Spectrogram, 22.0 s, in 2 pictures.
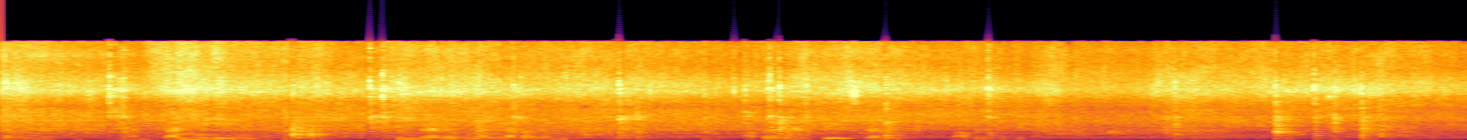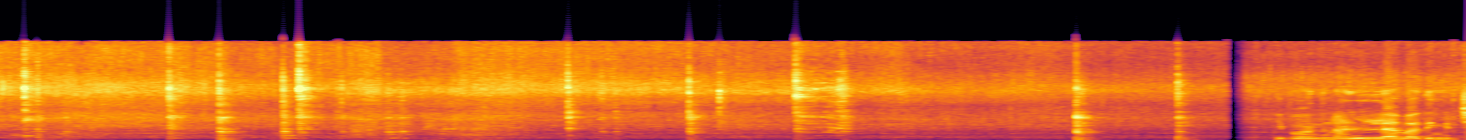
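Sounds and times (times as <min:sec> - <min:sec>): vegetables sizzling in a pot: 0:00.0 - 0:22.0
utensil scraping metal pot: 0:00.8 - 0:16.4, 0:17.0 - 0:17.4.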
